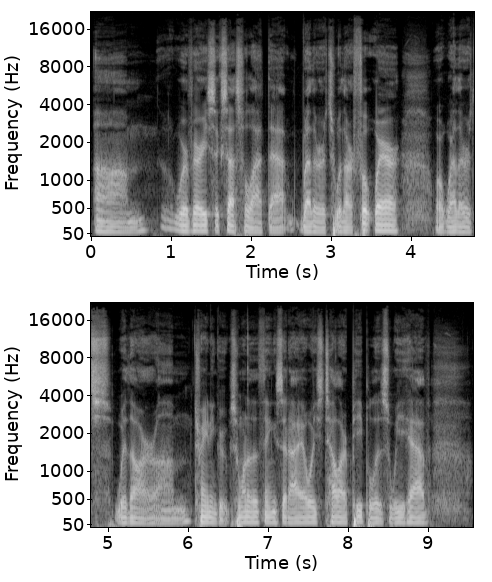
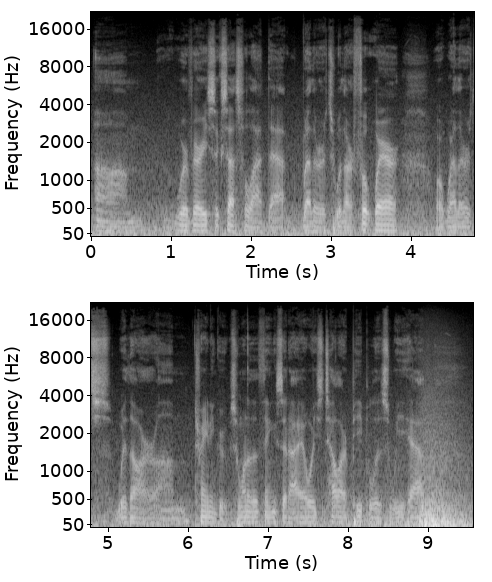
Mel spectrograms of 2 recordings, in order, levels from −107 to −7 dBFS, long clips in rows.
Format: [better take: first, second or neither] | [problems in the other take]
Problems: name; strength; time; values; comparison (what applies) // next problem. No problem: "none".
first | wind noise on the microphone; occasional gusts; 10 dB below the speech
